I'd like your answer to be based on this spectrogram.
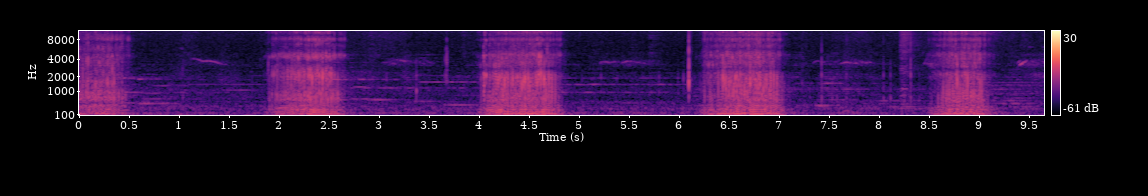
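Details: Loud, regular snoring on each breath, about 28 a minute, with faint background sounds.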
